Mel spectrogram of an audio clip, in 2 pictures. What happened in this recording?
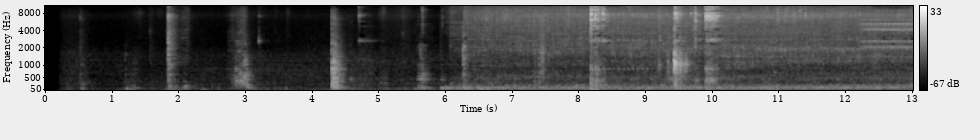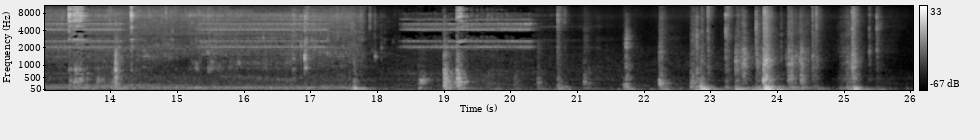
I am getting a cup and turning the wwater on. Then the phone starts ringing, but I ignore it, fill my cup with water, walk away and open the window.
